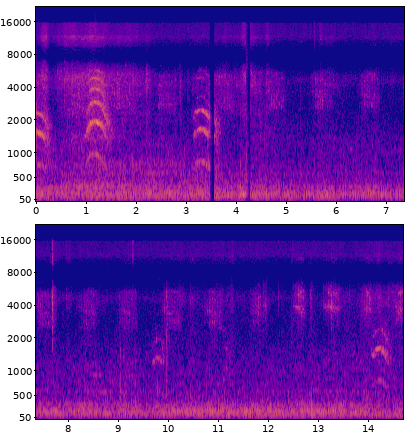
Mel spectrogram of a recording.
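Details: Domestic cat mother feeding milk to her kittens and breathing fast. Faint, thin arched mews come at scattered moments over a steady low rumble. Soft rhythmic breathing pulses repeat through the recording.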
